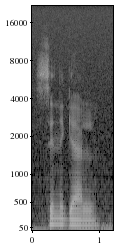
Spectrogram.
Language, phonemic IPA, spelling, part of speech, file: French, /se.ne.ɡal/, Sénégal, proper noun, Fr-Sénégal.ogg
- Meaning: Senegal (a country in West Africa)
